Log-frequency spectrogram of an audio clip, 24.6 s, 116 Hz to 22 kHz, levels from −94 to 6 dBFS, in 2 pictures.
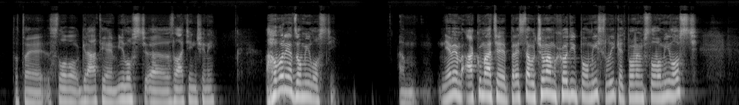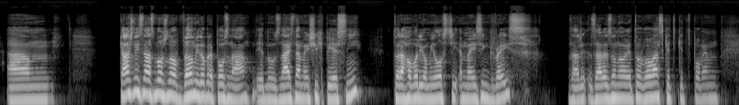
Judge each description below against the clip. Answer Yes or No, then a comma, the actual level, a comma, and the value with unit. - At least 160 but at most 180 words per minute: No, average, 125 wpm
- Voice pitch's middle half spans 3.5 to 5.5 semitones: Yes, average, 3.9 semitones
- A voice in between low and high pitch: Yes, medium, 160 Hz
